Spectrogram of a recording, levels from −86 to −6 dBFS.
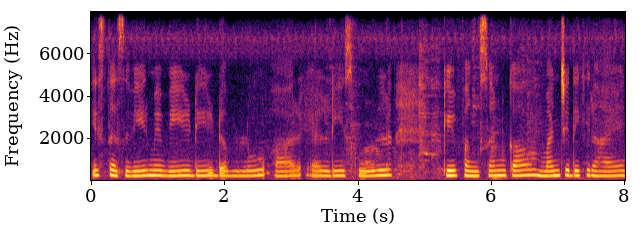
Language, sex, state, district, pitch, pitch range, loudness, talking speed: Hindi, female, Uttar Pradesh, Lalitpur, 230 Hz, 220-240 Hz, -16 LUFS, 80 wpm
